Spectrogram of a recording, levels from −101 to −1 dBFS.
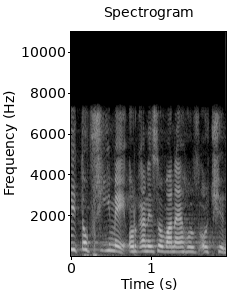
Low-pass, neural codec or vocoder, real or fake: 7.2 kHz; none; real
